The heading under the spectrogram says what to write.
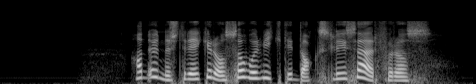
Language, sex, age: Norwegian, female, 53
